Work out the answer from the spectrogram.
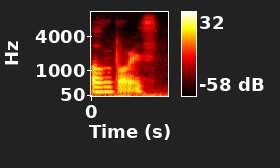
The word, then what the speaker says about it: Ouroboros: card that comes up is this snake the or borers that's how you say it exactly the same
